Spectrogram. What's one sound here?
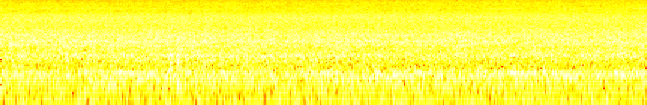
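Wind rushes past the moving train.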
